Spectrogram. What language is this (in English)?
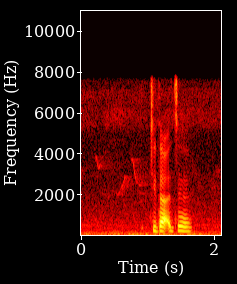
Santali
